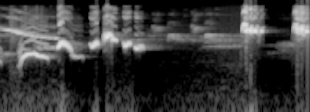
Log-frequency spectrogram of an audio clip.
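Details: Shama singing to stimulate other shamas: a falling whistled glide, short bubbling notes, a soft steady tone and sharp high bursts.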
